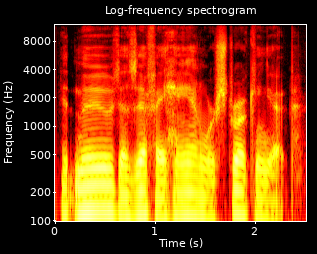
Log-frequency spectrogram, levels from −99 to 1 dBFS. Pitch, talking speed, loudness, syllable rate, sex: 100 Hz, 215 wpm, -15 LUFS, 5.2 syllables/s, male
